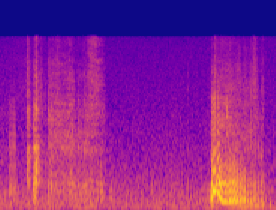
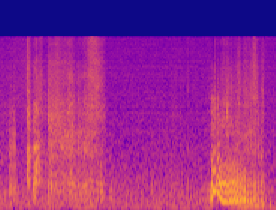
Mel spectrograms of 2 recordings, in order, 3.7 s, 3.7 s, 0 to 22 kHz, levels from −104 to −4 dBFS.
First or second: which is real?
first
